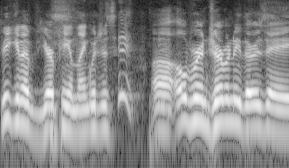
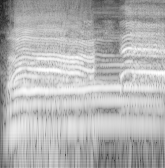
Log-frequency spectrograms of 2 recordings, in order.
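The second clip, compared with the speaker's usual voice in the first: loud shout into a laugh; surprised shout and laugh; 4 semitones higher, 9 dB louder than usual. Real, not acted. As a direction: burst out at the joke. Sudden loud reaction to joke.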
